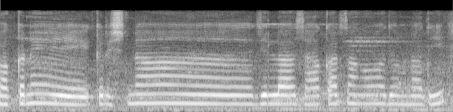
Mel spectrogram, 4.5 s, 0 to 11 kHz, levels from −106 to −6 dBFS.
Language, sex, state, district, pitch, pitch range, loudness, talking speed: Telugu, female, Andhra Pradesh, Krishna, 255 Hz, 245-265 Hz, -15 LUFS, 95 wpm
